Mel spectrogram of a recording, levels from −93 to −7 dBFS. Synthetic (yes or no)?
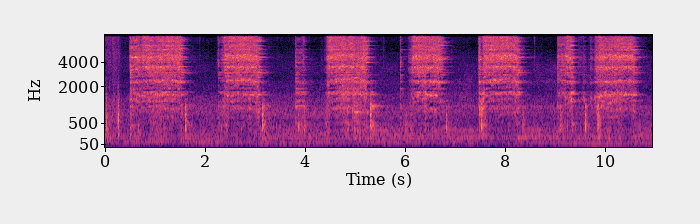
yes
